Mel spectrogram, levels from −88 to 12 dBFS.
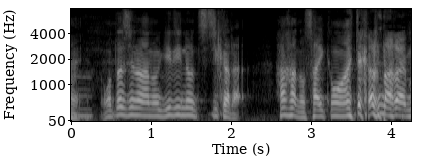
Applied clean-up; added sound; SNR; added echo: none; none; none; none.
